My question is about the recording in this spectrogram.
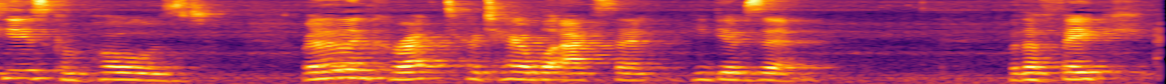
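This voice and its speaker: A young adult woman, a student poet, giving a measured, emphatic poetry reading. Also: mid-range voice, a bit bright. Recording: echoey room, faint background noise.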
